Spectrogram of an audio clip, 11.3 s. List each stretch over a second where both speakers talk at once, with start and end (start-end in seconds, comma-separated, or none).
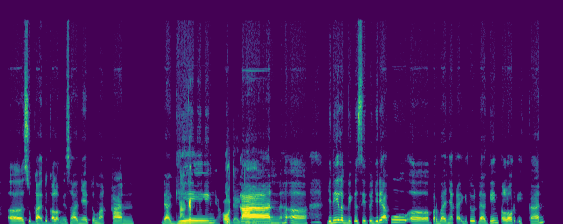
3.6-5.2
